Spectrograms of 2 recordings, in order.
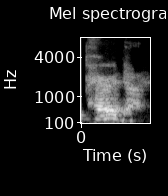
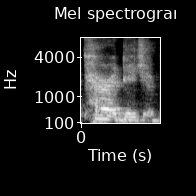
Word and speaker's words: paradigm: birth a whole new paradigm is Beverley going to gone on my paradism saying day got corrected by a Libra and it's called and pronounced paradigm and the Ace of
